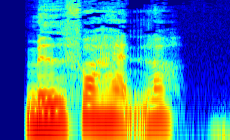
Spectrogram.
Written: medforhandler

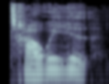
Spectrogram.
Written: traurighed

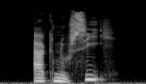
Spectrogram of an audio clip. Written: agnosi

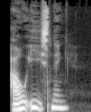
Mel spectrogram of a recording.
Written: afisning

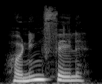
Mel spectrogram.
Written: honningfælde

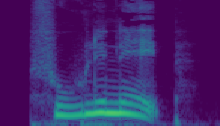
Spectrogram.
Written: fuglenæb

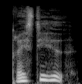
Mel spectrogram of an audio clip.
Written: dristighed

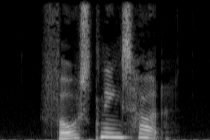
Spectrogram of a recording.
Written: forskningshold

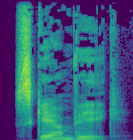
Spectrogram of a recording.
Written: skærmvæg

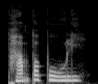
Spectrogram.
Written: pamperbolig

